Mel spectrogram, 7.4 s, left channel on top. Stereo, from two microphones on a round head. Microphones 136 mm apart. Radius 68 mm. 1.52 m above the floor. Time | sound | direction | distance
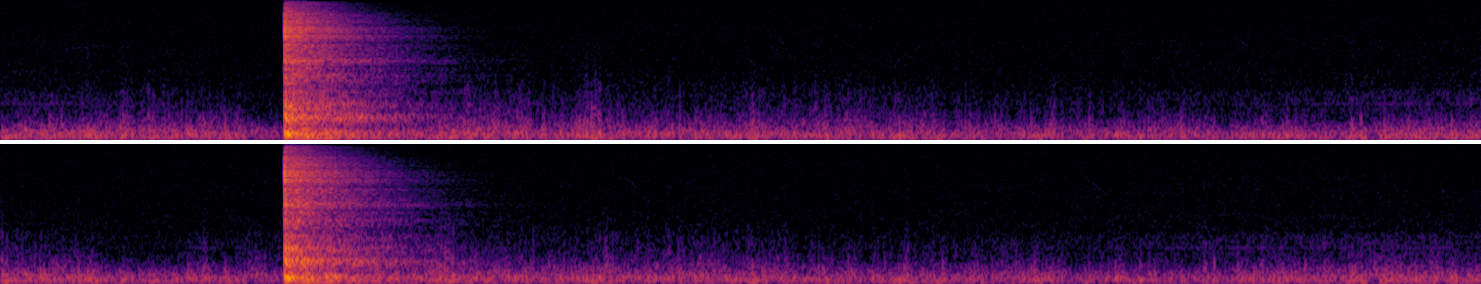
1.4 | tapping | 5° right (ahead or behind) | 1.1 m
